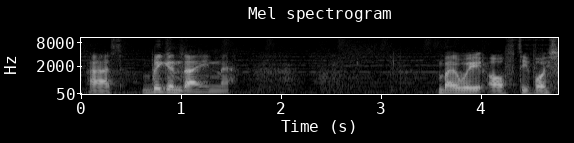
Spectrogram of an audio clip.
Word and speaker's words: Brigandine: the game itself will tell you that it's pronounced as brigandine by way of the voice actors during the cutscenes so brigandine not brigandine as people call it let's see now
